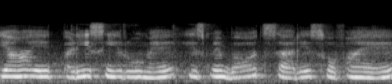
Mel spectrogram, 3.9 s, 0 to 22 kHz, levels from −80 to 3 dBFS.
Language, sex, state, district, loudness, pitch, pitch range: Hindi, male, Uttar Pradesh, Muzaffarnagar, -15 LUFS, 265 Hz, 255-280 Hz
